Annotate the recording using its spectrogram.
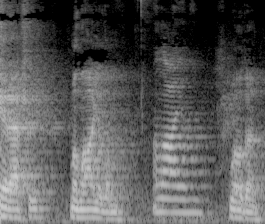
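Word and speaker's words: Malayalam: Is that how we pronounce it? Mallayum. Malium. Malum. Uh, language. Say it, Ashley. Malum. Mallayum.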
